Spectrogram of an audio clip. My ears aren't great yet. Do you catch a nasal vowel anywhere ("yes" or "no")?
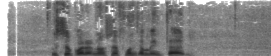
yes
